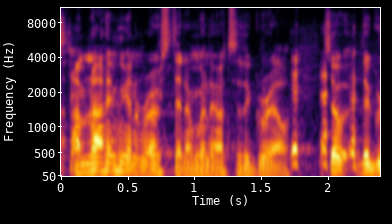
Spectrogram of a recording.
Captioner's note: chuckles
